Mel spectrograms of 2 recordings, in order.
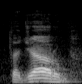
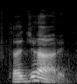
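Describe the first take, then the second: First: The last vowel is u. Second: The last vowel is i. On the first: The speaker calls it wrong. "многие так говорят ... но это неправильно" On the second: The speaker calls it right. "правильно"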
